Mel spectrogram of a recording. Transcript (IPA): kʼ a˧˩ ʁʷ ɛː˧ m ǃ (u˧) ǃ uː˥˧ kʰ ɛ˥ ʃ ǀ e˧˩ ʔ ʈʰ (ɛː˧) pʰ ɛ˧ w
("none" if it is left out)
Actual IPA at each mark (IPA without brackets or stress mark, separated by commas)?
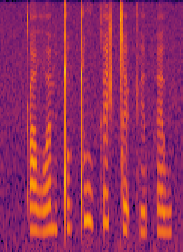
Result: u˧, ɪː˧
